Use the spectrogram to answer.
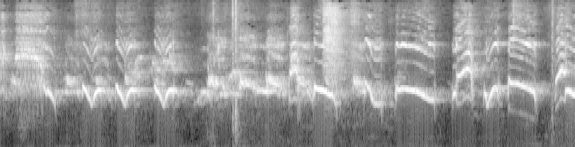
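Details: Silver-headed babbler, a trapped or kept bird, singing in a rapid run of looping whistled notes around mid pitch, each slurring down then up, with harsher buzzy bursts mixed in and no pause throughout.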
